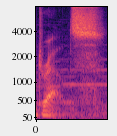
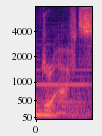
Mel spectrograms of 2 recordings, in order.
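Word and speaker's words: draughts: they um umari linstad droughts or drafts depending on which pronunciation you use for a ght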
